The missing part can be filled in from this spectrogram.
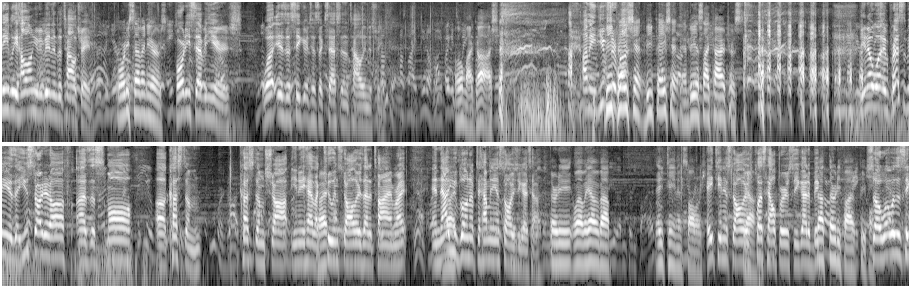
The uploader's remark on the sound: Both of these interviews were spontaneously recorded at San Diego Marble & Tile's annual Golf Tournament.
